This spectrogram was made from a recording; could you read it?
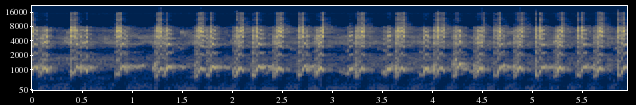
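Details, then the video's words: Barred rail (tikling) call used as a hunting lure, rendered "ruak ruak": harsh, nasal upslurred notes with a raspy edge, repeated about two and a half times per second in an uneven rhythm, with no other sounds. "MABISANG PANG AKIN HONI NG TIKLING SOUND EFFECT BIRD HUNTING RUAK RUAK"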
